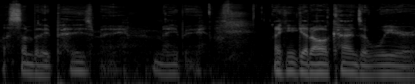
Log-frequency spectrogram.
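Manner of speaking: very quiet, hushed whisper under the breath. Joking on stream about eating food off the floor: whispered. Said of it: "I like how you just whispered that".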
